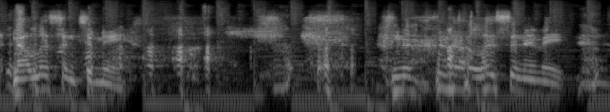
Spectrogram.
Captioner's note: Ben laughs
